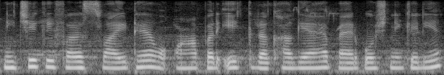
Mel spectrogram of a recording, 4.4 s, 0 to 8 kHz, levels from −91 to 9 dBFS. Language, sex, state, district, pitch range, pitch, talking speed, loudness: Hindi, female, Bihar, Katihar, 190-205 Hz, 195 Hz, 200 wpm, -16 LUFS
